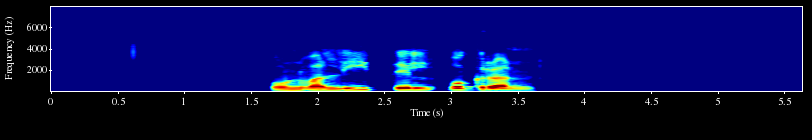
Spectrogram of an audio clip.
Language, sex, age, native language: Icelandic, male, 30-39, Icelandic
